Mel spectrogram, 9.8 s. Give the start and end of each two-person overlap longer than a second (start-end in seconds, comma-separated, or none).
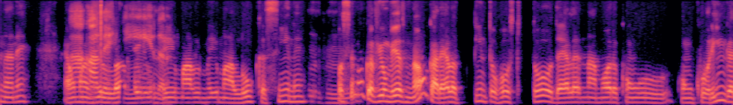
0.9-2.3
